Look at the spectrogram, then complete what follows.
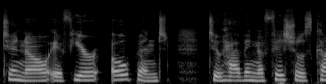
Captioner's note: speaking French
